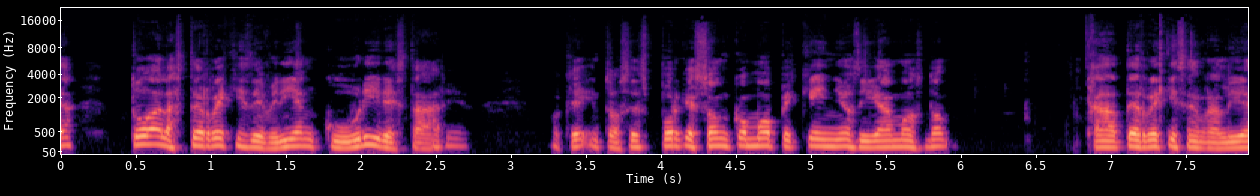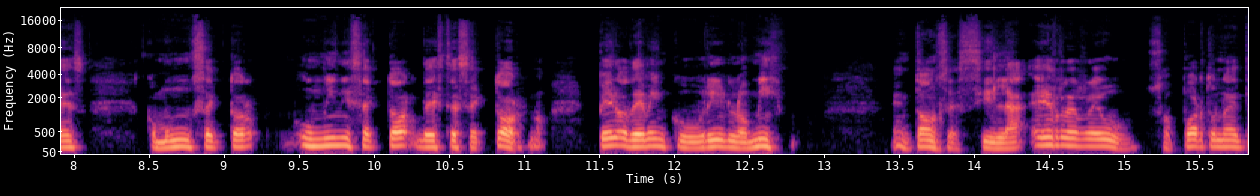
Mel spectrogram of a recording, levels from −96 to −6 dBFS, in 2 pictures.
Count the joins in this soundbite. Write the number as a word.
zero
